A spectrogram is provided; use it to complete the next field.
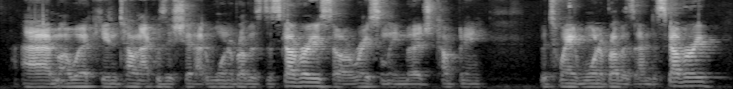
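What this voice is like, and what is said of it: Heavy Australian accent. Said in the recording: “my heavy Australian accent”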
